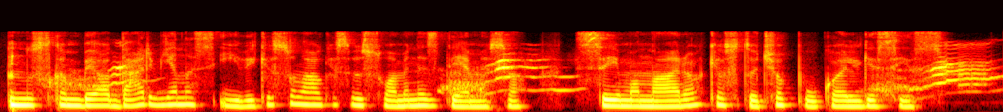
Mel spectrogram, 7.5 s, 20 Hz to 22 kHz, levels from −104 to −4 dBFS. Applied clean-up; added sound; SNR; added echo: none; Meow; 13 dB; none.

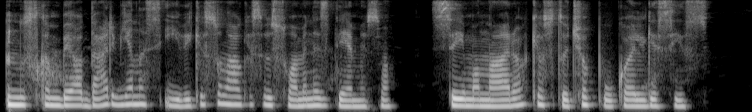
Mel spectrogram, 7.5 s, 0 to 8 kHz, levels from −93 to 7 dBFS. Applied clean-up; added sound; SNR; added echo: neural mask model DeepFilterNet 3.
